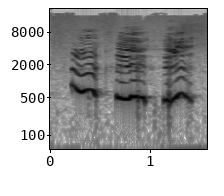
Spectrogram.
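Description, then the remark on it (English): A voice imitates an anguished whale with three long, wavering moans, each rising and falling in pitch, fairly loud with brief gaps between them and no other talking. “Anguished whale.”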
